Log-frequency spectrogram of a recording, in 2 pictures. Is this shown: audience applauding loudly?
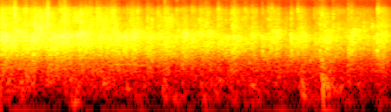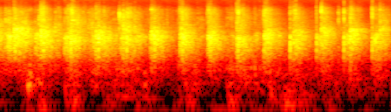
yes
